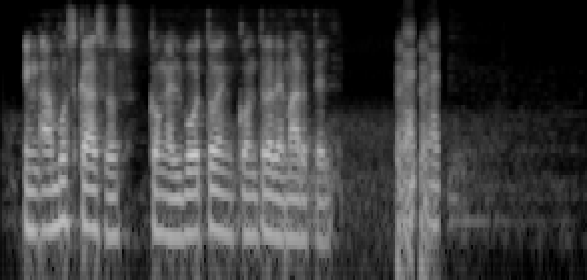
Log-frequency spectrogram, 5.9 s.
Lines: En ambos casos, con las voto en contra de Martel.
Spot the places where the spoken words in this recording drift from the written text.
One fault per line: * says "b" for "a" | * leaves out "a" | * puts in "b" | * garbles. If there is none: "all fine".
* says "el" for "las"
